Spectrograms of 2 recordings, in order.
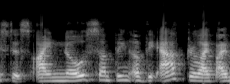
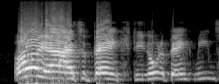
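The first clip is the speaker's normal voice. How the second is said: harsh, irritated, angry, raised and higher pitched; 5 semitones higher, 8 dB louder than usual. Mid-rant, the speaker later apologizes for their tone of voice: angry tone. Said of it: "Sorry about my fucking tone of voice".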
